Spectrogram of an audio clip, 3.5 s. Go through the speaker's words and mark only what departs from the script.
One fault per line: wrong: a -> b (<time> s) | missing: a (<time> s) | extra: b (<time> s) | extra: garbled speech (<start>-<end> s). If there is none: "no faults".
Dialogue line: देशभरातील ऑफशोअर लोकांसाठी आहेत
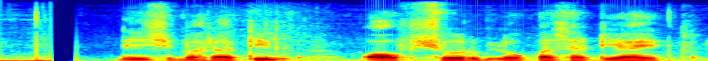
no faults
